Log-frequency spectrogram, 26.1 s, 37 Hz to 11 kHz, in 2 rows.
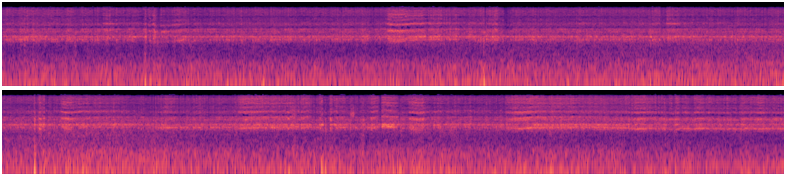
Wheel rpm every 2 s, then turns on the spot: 230, 220, 240, 230, 230, 230, 230, 220, 230, 230, 230, 230, 210.
none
